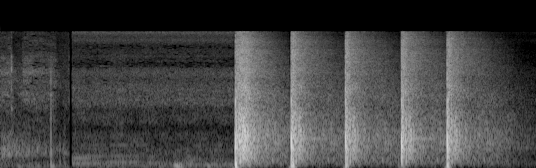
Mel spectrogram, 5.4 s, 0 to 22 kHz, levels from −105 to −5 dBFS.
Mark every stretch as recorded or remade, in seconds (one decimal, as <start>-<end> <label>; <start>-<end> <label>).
0.0-5.4 recorded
